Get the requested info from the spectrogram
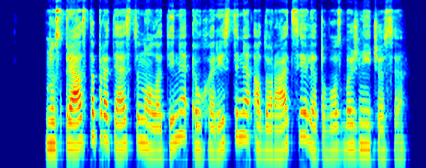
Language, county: Lithuanian, Panevėžys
